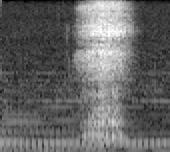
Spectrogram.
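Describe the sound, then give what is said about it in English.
A person sniffling: one short, faint hissing intake of breath through the nose, lasting under half a second, over a low steady hum. “sorry, I'm sniffling a lot.”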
